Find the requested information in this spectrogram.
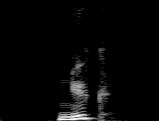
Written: nøk

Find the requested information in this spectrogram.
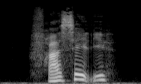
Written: FRASOLGT

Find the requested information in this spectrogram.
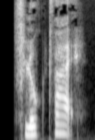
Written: flugtvej

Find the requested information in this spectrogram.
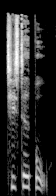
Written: THISTEDBO

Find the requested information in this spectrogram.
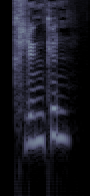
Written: klynken

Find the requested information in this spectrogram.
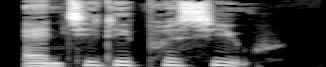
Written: antidepressiv

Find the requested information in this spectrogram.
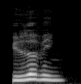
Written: yderwing

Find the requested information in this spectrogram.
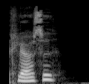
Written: klodset

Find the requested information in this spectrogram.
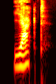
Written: YACHTERNE

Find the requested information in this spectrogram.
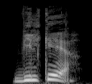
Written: vildgær

